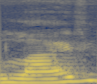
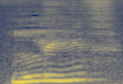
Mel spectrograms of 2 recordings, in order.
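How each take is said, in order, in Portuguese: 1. A vogal é um som de 'ai' longo. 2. A vogal é um som de 'i' curto. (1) "estou me referindo ao show, apresentação" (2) "significa morar ou viver. Estou falando do verbo"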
